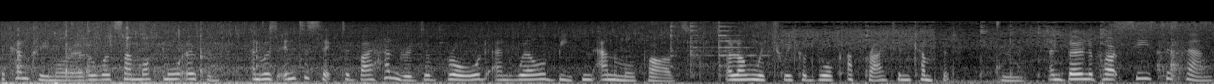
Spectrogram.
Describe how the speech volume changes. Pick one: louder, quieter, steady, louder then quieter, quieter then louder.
steady.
